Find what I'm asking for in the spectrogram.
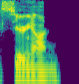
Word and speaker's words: Sirianni: Nick Sirianni.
